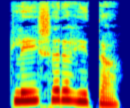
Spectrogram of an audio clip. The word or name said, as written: ಕ್ಲೇಶರಹಿತ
